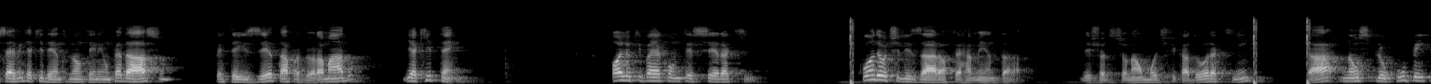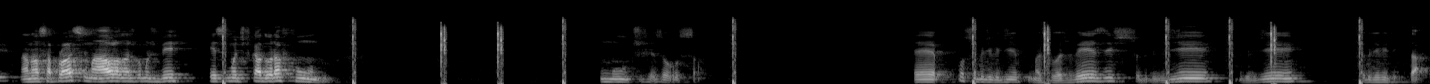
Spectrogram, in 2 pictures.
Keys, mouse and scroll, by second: 5.1 z, 7.0-14.0 middle drag, 8.5-11.0 drag, 12.6-14.8 drag, 16.5-18.3 drag, 18.8-21.1 right drag, 19.9-21.6 drag, 22.7-24.0 middle drag, 24.0-25.7 drag, 24.8-26.6 right drag, 26.0-28.6 drag, 27.1-28.6 right drag.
